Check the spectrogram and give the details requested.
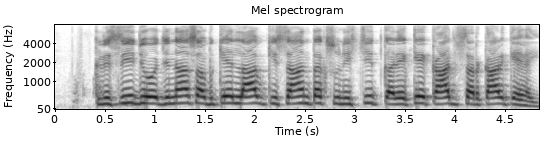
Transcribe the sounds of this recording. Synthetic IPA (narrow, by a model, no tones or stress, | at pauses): kɾisijod͡ʒnasəbʱkelabʱkisant̪əksuniʃt͡ʃit̪̚kəɾekekad͡ʒsəɾkaɾkeɦəi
